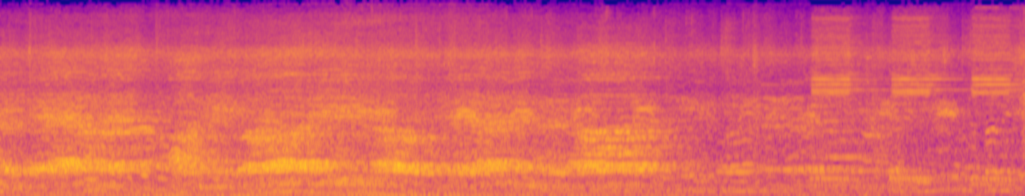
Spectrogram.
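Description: A group of men chanting a prayer in unison as they walk, in short repeated phrases that fade after about six seconds. Near the end, three short high-pitched tones sound.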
